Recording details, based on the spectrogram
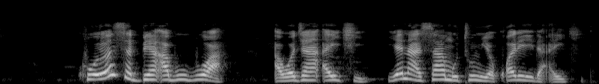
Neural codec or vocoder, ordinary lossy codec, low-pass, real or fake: none; none; 7.2 kHz; real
